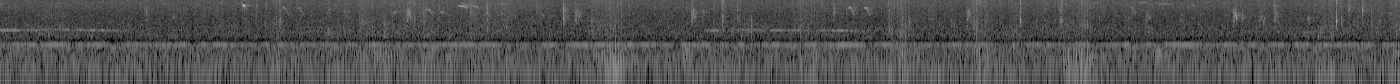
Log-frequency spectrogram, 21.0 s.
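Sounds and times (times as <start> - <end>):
songbirds chirping: 0.0 - 21.0
steady low hum: 0.0 - 21.0.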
